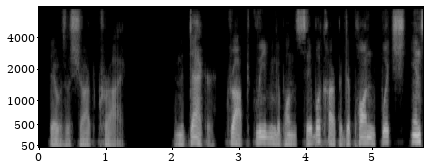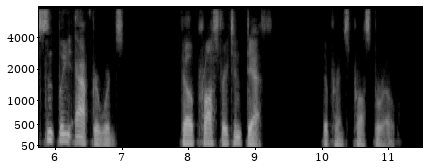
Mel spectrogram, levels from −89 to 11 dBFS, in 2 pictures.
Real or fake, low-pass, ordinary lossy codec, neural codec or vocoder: real; 7.2 kHz; MP3, 48 kbps; none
